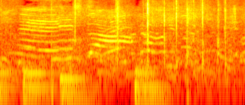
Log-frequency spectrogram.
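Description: Music with a pulsing bass line, mixed with the high voices of children at play and a few sharp clicks.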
